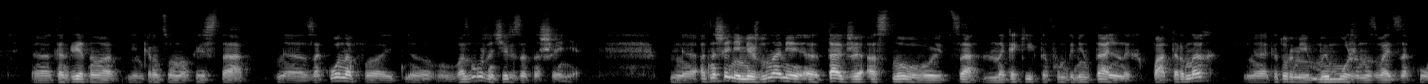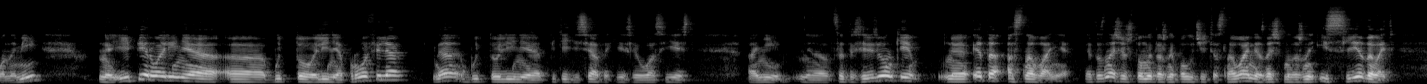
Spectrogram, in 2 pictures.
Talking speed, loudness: 115 wpm, -25 LUFS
